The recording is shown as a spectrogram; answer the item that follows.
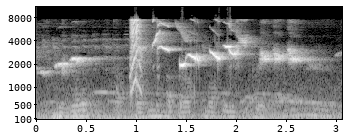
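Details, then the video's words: Oriental magpie-robin singing in a training recording for kept birds: a thin rising whistle, then a sharp downward buzzy note followed by rapid, varied warbled slurs and a final steady whistle. "Suara Burung Kacer yang Cocok Buat LATIHAN"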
